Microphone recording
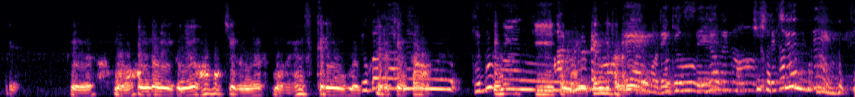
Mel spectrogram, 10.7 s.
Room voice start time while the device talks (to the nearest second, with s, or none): 7 s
